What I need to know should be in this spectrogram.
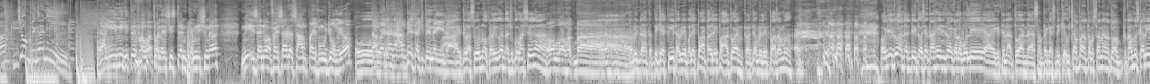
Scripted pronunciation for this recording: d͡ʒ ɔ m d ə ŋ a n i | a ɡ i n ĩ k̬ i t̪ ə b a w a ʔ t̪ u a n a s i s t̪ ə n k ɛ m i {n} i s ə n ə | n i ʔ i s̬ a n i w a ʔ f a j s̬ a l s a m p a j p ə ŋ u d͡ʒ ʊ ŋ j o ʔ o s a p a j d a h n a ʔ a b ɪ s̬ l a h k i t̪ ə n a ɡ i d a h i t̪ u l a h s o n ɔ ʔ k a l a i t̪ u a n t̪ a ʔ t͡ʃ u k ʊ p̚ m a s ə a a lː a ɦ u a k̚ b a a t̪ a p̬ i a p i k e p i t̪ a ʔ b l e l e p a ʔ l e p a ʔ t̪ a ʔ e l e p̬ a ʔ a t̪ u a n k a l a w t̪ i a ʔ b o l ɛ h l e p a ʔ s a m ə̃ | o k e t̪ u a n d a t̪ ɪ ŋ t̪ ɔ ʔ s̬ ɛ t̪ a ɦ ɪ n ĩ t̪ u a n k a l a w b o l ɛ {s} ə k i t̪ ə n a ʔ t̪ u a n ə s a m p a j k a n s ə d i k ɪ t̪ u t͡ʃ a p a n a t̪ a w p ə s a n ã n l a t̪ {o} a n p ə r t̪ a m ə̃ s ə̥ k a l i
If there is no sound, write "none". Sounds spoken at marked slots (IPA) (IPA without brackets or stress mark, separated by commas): n, h, u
